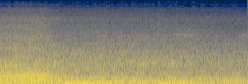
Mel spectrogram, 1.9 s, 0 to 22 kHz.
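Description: Audi RS3 facelift engine pulling hard under acceleration, a short burst of loud, close engine drone with a rising tone that fades quickly, no talking over it.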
